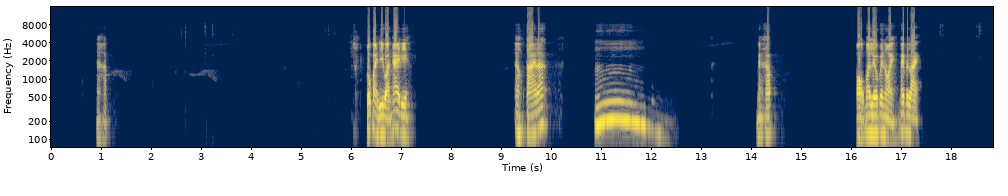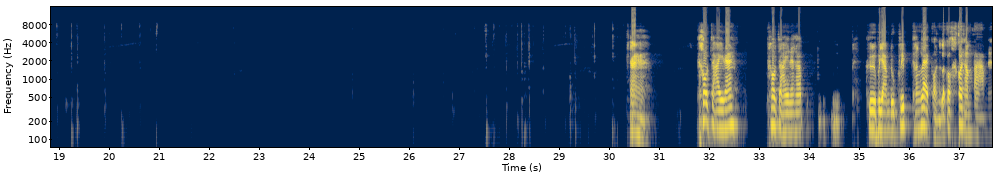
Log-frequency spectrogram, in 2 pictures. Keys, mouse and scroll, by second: 0.6-2.7 drag, 2.7 space, 3.3 space, 3.3 m, 3.6 m, 4.9 click, 5.5 space, 6.1 space, 7.7 click, 12.7 click, 15.1 click, 16.7 click, 17.6-21.3 typing, 22.5-24.5 drag, 24.8-26.7 drag, 27.1-30.9 typing, 31.3 click, 33.5 d, 34.9 u, 36.5 click.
